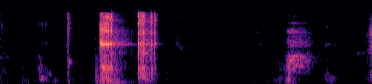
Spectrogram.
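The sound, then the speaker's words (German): Two loud, harsh creaking bursts from a bottle being opened, followed by a softer rasping creak after a pause, with small clicks and rustles between them and no talking. “Das so Knarzen hörte man, das Ploppen glaube ich nicht.”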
